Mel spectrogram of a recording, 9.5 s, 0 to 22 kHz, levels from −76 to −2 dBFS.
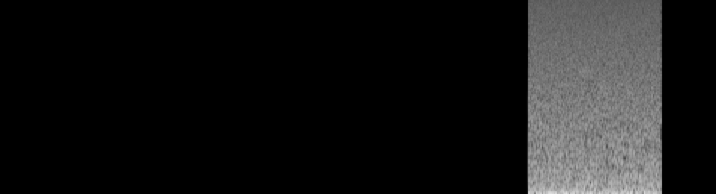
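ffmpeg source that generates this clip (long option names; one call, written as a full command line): ffmpeg -f lavfi -i "anoisesrc=color=pink:amplitude=0.767:duration=1.77:sample_rate=44100:seed=1" out.wav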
